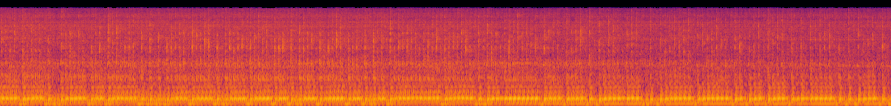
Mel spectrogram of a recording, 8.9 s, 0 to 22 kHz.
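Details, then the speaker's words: 1981 Kawasaki Binter Mercy 200cc rare motorcycle just revived (two-stroke plug fitted, good compression, carb cleaned): even, steady idle with firm mid-pitched exhaust beat and light rattle, holding without throttle. Normal idle. "guys jadi UN motor ini udah berhasil hiup jadi seperti inilah suaranya dia"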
